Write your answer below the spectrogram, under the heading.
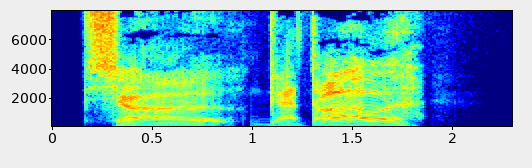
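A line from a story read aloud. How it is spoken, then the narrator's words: Weak hoarse wheeze. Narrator (Russian): прохрипел он слабым голосом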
